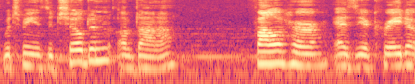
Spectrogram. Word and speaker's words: Danu: Dana, the High Priestess. Donna. Okay, that's how I want you to pronounce it.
